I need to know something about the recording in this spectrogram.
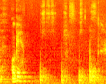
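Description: Marker pen writing on a whiteboard: several short separate strokes as the bracketed term is written.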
